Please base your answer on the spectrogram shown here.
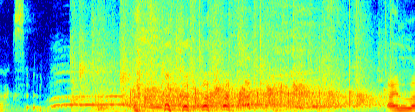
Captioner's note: audience applauding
